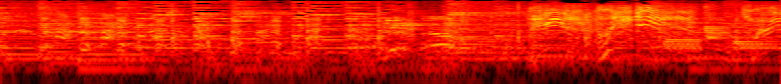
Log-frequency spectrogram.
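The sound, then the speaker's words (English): A voice imitates Daffy Duck, the cartoon duck, with loud, squawking, quack-like vocal bursts that follow one another rapidly. “I just went into Daffy Duck mode, folks. I don't know why. It's a cartoon show. Of course you're going to eventually go to Daffy.”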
